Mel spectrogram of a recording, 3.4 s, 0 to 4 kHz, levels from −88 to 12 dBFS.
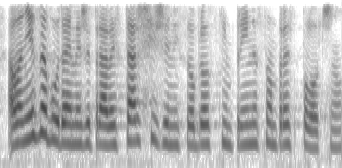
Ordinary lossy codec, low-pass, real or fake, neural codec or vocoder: none; 3.6 kHz; fake; autoencoder, 48 kHz, 128 numbers a frame, DAC-VAE, trained on Japanese speech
